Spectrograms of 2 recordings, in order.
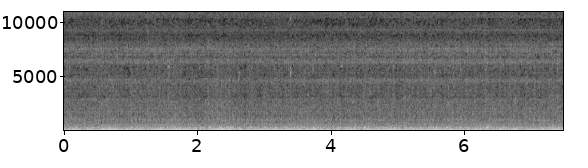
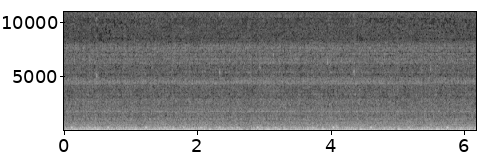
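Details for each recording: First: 1968 Dodge C600 shop truck, back running after nearly a year. Deep, slow, even rumble at a normal low idle of about 420 rpm, read on a tachometer while the carburetor mixture screws are set; no misses or knocks. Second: 1968 Dodge C600 shop truck, unrun nearly a year, idling with a vacuum line left unattached on the back of the carburetor while setting rpm and timing: low, uneven, lumpy idle that never settles; rough running from the open vacuum line.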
